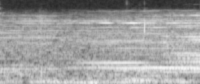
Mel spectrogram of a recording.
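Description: Faint, steady musical drone: many held tones sounding together without change, the accompaniment for the sung ghazal.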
